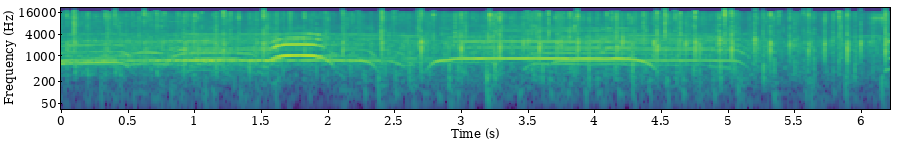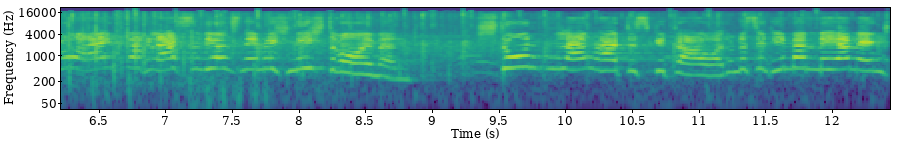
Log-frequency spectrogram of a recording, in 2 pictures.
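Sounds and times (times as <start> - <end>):
shouts: 0.0 - 5.2
voices cheering and whooping: 0.0 - 5.3
crowd applauding people chained to a construction site: 0.0 - 12.4
whistles: 2.2 - 4.0, 5.8 - 6.8
speech: 8.3 - 12.4.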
